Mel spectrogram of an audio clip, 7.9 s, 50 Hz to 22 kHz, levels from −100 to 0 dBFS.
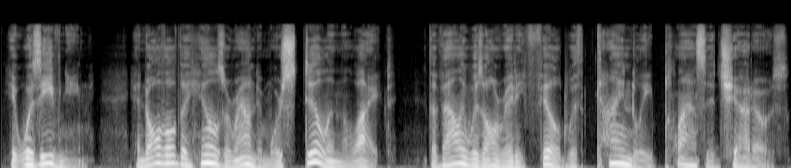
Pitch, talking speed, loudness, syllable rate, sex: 130 Hz, 175 wpm, -17 LUFS, 5.1 syllables/s, male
